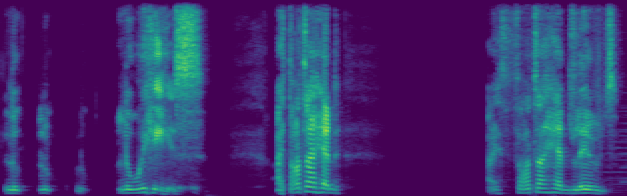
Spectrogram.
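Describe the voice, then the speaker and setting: An actor playing a tormented amnesiac composer in an asylum in a radio drama, halting and theatrical. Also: male voice, a little high, steady tone, husky, full character voice. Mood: haunted, groping. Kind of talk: old-time radio drama acting.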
